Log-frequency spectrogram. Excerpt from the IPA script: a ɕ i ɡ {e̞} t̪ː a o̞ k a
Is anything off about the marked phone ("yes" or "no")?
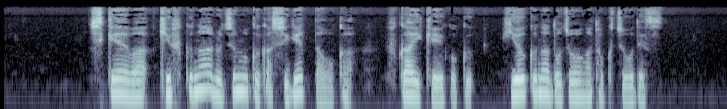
no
